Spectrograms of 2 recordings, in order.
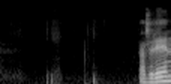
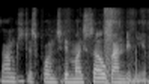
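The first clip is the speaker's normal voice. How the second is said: ordinary delivery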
